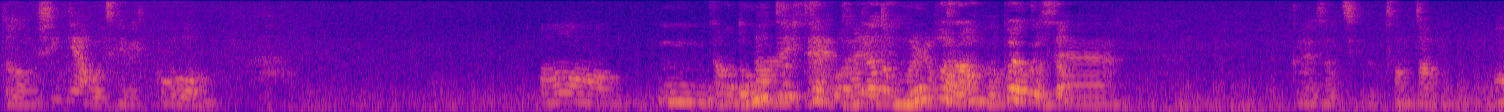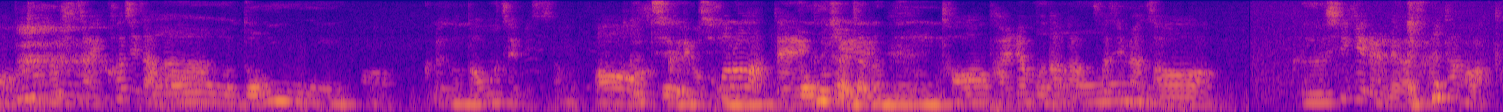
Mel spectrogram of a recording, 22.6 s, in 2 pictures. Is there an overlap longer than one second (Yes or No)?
Yes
